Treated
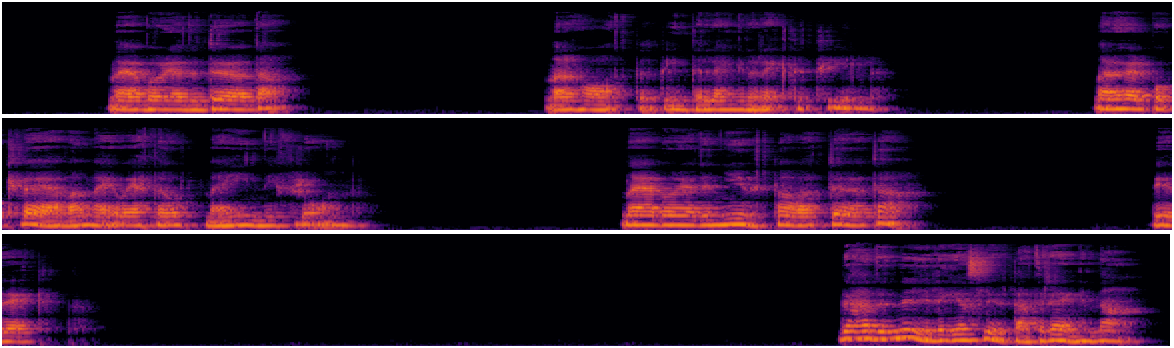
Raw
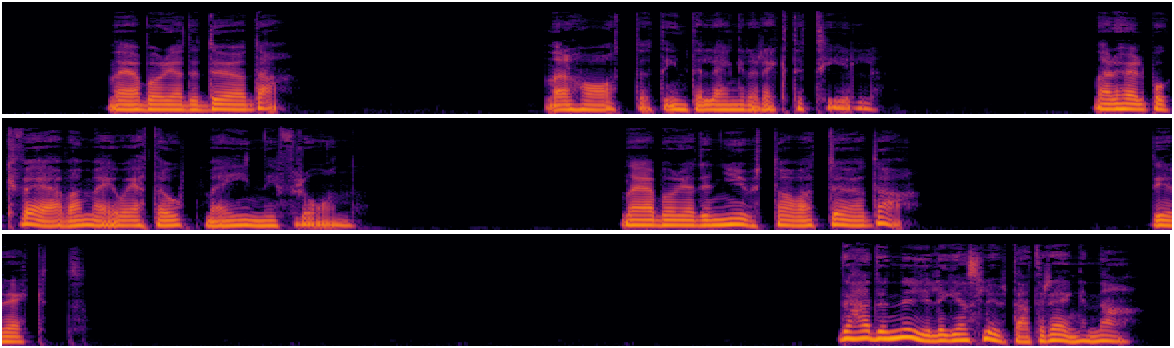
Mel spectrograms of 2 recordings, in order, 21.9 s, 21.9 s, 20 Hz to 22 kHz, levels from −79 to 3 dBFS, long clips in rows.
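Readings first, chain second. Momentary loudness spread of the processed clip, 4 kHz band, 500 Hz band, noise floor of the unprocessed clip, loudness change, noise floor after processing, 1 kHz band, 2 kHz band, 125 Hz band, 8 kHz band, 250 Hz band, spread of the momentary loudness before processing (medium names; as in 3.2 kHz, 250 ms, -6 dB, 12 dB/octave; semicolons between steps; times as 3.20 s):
8 LU, -3.0 dB, +1.5 dB, -80 dBFS, -2.0 dB, -71 dBFS, +1.0 dB, +4.0 dB, -2.5 dB, +2.0 dB, -6.5 dB, 10 LU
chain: bass shelf 330 Hz -5 dB; static phaser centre 1.1 kHz, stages 6; in parallel at -2 dB: compression, threshold -33 dBFS, peak gain reduction 14 dB; on the sum: level-controlled noise filter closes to 690 Hz, open at -23 dBFS; Schroeder reverb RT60 0.32 s, combs from 32 ms, DRR 4 dB; trim +1.5 dB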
